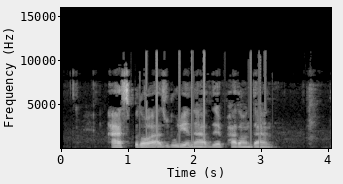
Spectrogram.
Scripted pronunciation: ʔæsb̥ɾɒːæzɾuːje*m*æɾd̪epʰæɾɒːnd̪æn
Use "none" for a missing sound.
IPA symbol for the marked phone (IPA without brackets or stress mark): n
